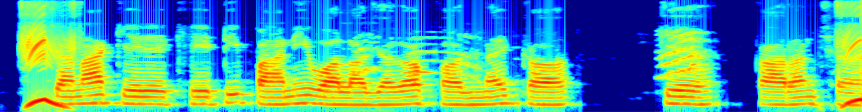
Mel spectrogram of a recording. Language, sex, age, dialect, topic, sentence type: Maithili, male, 18-24, Southern/Standard, agriculture, question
